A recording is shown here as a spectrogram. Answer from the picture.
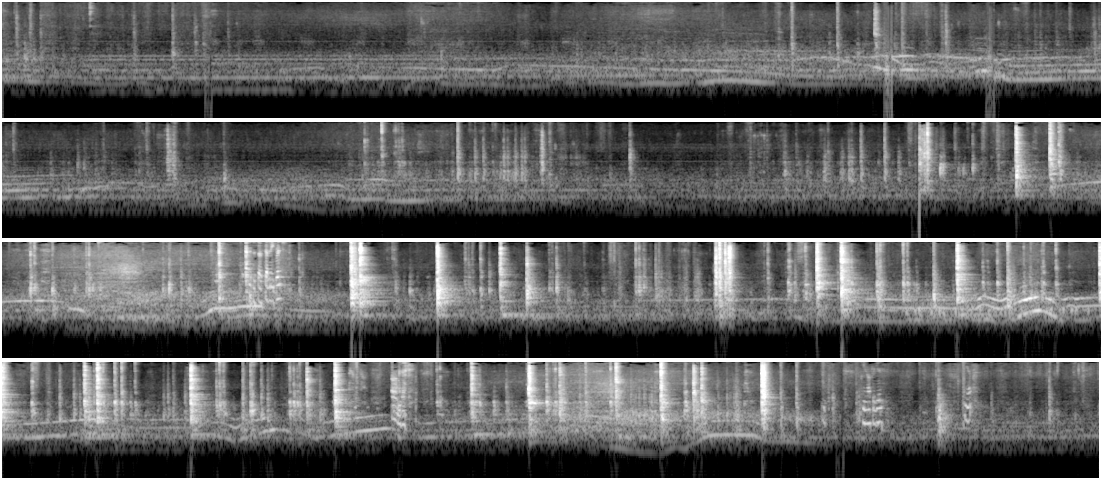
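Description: Sharp metallic clicks and clinks of brass air-line fittings and a wrench being worked on an air-suspension valve block. They are sparse at first and come thick and loud in the second half, over faint wavering tones.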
